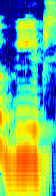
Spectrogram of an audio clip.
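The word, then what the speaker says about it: wheats: यहां पर याद रखिएगा डब्लू एच कहीं पर भी होगा और उसके बाद अगर ई होगा तो हम किसको नहीं पढ़ेंगे एच को नहीं पढ़ेंगे तो ये क्या होगा वीट्स यानी कि गेहूं राइस वही रूल्स है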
